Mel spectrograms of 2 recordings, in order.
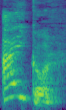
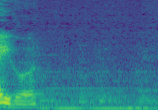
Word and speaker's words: Igor: sting para el papel de higos no se pronuncia icon a igor para el papel de frau mujer para el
